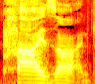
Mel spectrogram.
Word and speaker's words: Kaizen: She also introduced this really interesting word that I've never forgotten, and I believe it's pronounced Kaizen, K-A-I-Z-E-N, and it's a Japanese term that means continuous improvement.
